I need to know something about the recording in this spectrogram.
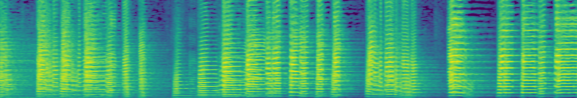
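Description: Brass band of trumpets, trombone and saxophones playing a jazzy, punchy passage of short, clipped notes. A few notes fall away in pitch about six seconds in.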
